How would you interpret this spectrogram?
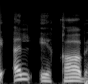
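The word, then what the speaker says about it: العقاب: तो कुरान में जो लफज़ बार-बार आता है वह परिंदा उकाब नहीं बल्कि अल इकाब है।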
